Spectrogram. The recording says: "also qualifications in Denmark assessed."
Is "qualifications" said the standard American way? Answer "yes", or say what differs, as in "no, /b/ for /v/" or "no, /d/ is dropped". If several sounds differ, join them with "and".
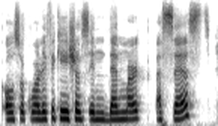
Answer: no, /s/ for /z/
